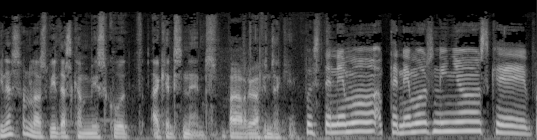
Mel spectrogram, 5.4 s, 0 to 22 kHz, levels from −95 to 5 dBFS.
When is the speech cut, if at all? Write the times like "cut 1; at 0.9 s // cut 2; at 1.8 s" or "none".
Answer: cut 1; at 3.8 s

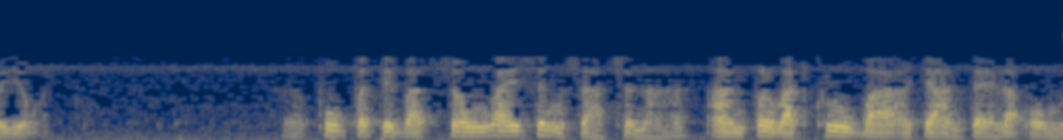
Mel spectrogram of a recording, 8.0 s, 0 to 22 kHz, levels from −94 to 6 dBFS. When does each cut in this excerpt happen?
cut 1; at 5.2 s

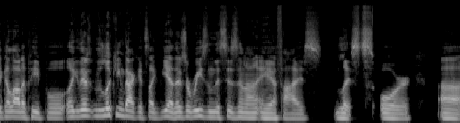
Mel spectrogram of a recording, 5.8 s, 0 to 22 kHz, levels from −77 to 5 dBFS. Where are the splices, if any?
cut 1; at 4.1 s

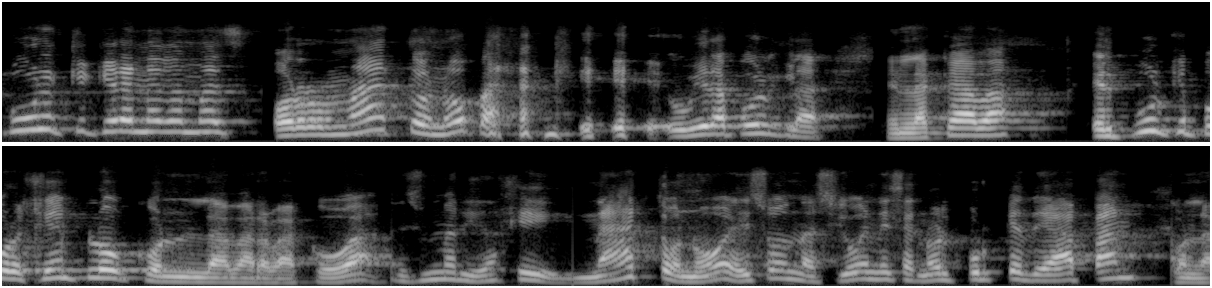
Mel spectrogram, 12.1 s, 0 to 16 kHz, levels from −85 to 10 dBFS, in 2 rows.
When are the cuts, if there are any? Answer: cut 1; at 3.9 s // cut 2; at 10.6 s

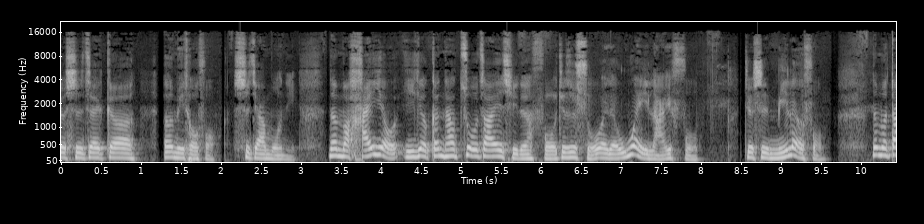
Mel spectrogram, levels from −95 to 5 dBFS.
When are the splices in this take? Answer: cut 1; at 2.0 s

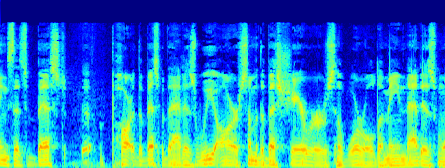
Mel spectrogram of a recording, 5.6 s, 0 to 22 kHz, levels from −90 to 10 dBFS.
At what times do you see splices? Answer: cut 1; at 2.0 s // cut 2; at 4.2 s

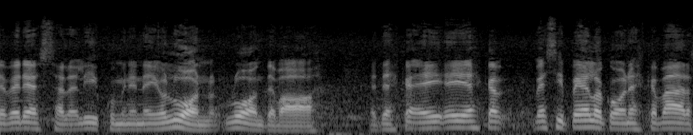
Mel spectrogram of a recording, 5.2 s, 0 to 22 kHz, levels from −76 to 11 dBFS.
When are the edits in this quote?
none

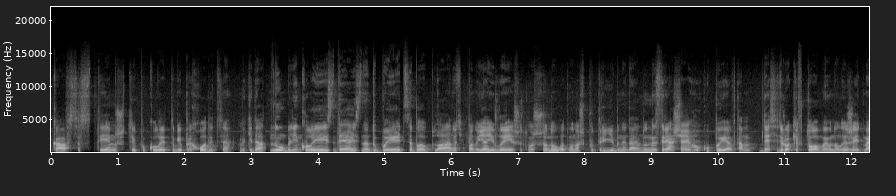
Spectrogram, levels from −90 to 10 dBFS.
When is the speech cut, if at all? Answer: cut 1; at 3.2 s // cut 2; at 3.7 s

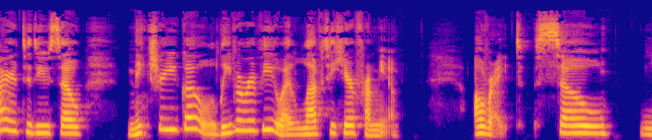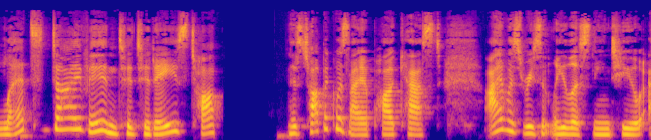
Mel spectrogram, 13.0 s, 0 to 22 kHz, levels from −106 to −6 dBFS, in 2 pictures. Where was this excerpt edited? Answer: cut 1; at 10.0 s

